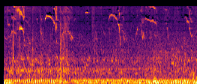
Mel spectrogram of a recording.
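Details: A huge family group of banded mongooses gives many short, high, arched chirps over a steady low rumble.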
